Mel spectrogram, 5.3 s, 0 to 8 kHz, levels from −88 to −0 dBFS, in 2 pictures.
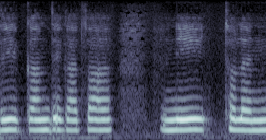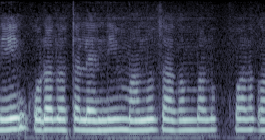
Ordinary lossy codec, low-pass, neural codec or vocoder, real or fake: none; none; codec, 16 kHz, 0.4 kbps, LongCat-Audio-Codec; fake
